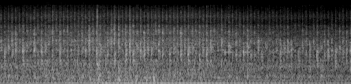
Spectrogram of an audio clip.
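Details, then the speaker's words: Abandoned Mercedes 300CD diesel, revived after glow plug checks: loud, uneven knocking, two to three beats a second, lumpy idle, missing some cylinders; owner suspects it needs fuel, cause unconfirmed. "i think she needs some fuel she's running on less cylinders than she should be"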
